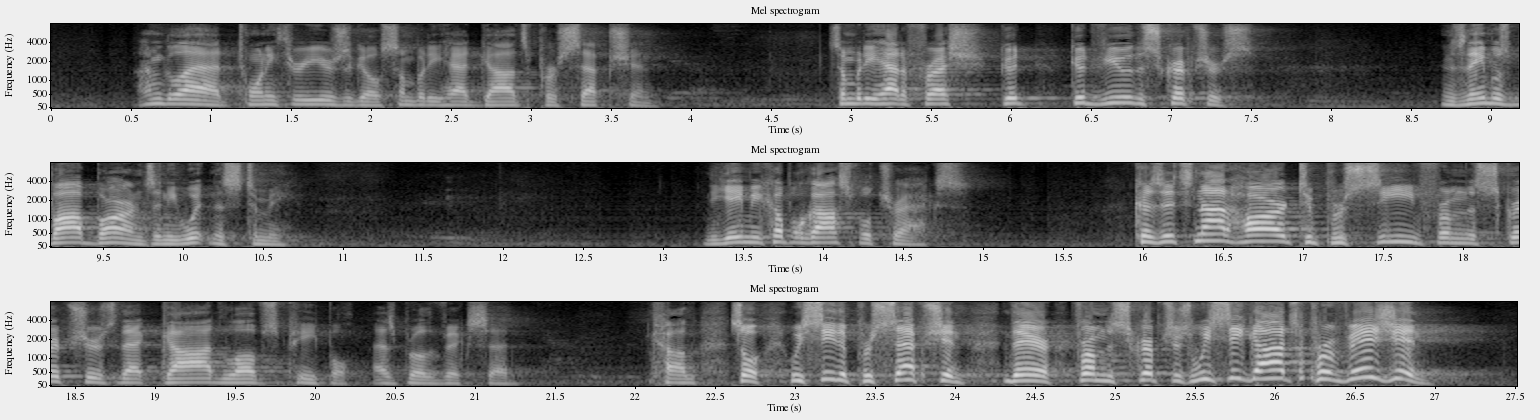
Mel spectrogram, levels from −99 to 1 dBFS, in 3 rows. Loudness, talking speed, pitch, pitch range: -24 LUFS, 150 wpm, 160 Hz, 125-190 Hz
